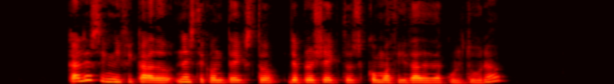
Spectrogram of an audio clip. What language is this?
Galician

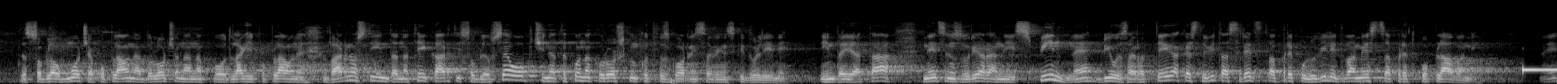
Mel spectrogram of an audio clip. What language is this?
Slovenian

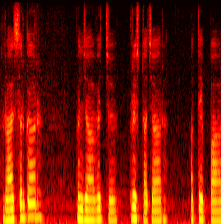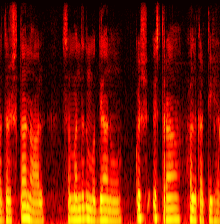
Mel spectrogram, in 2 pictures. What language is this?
Punjabi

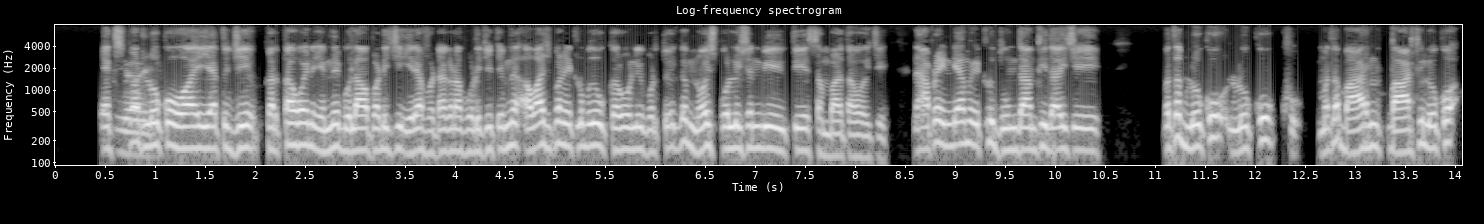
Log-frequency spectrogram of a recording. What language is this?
Gujarati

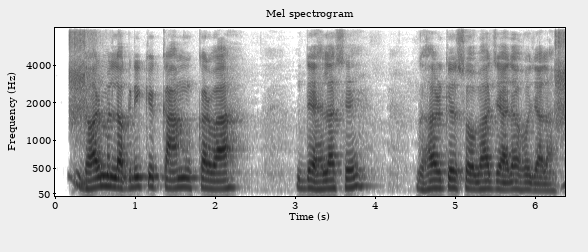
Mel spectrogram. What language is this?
Bhojpuri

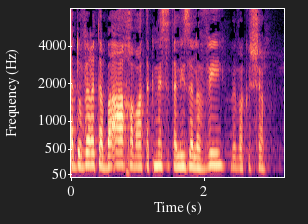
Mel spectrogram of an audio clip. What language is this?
Hebrew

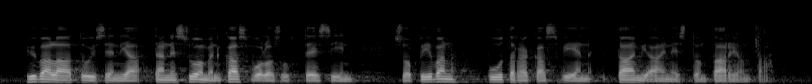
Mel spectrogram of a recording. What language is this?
Finnish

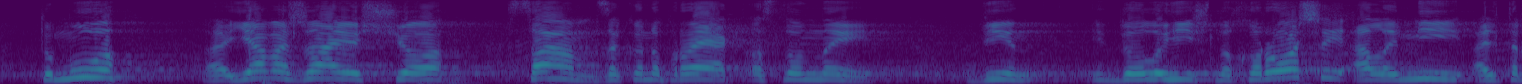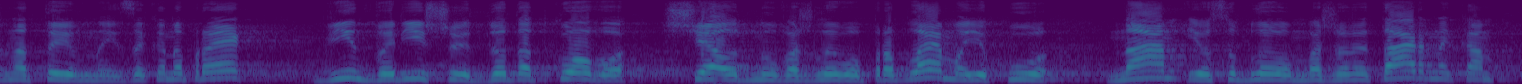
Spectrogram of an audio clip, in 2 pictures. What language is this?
Ukrainian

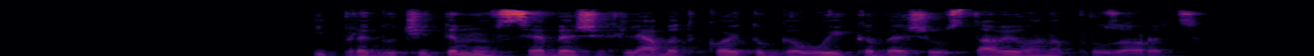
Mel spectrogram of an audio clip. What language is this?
Bulgarian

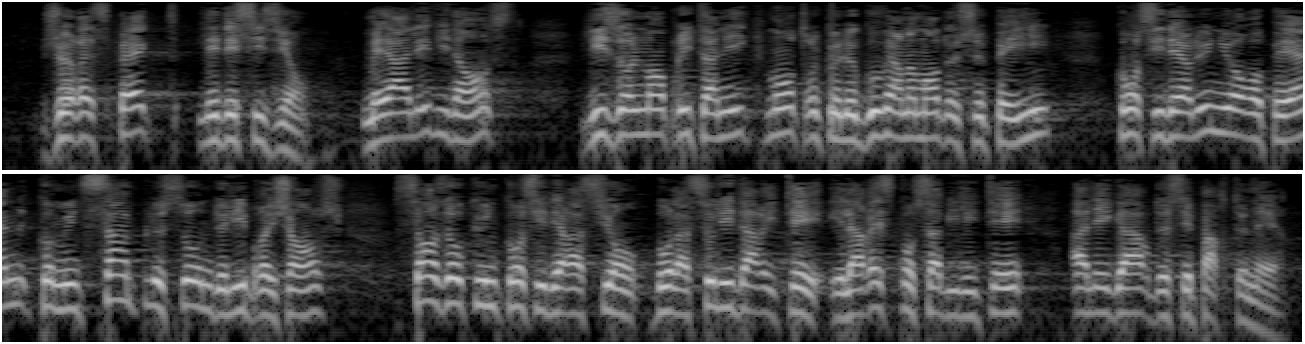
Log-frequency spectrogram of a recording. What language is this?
French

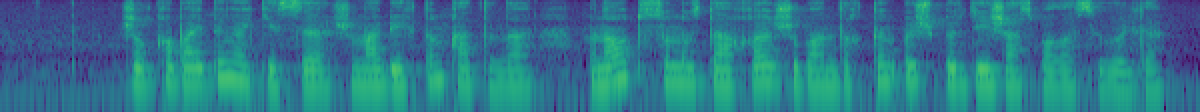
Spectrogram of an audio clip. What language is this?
Kazakh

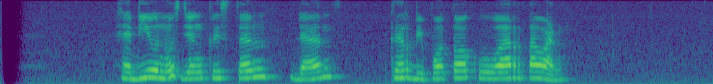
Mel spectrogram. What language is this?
Sundanese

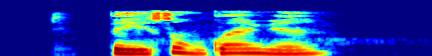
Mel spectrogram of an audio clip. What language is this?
Chinese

